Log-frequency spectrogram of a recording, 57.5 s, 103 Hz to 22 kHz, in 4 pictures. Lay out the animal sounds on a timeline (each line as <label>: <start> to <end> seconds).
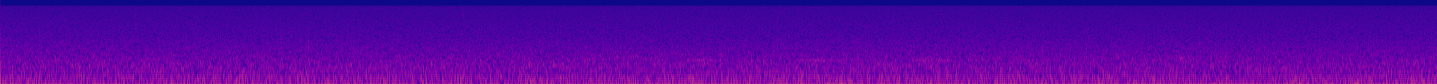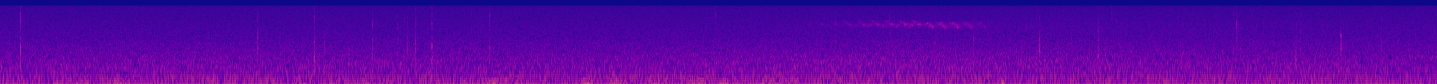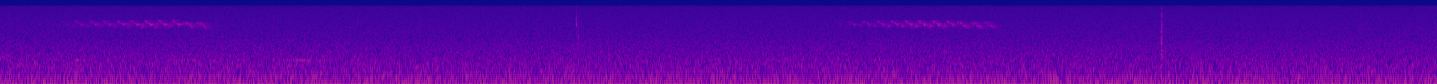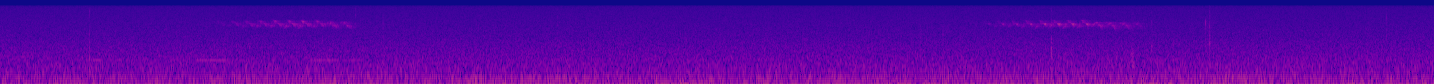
Yellow-rumped Warbler (Setophaga coronata): 22.4 to 24.3 seconds
Yellow-rumped Warbler (Setophaga coronata): 29.3 to 30.8 seconds
Yellow-rumped Warbler (Setophaga coronata): 37.0 to 38.8 seconds
Yellow-rumped Warbler (Setophaga coronata): 45.3 to 46.7 seconds
Yellow-rumped Warbler (Setophaga coronata): 52.9 to 54.6 seconds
